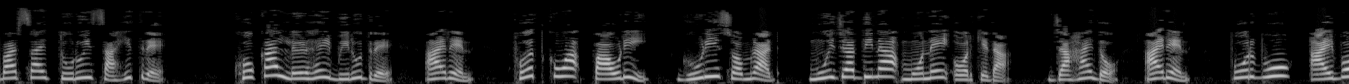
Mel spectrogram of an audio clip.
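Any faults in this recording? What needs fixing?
Across the whole speech recording the top end stops dead at about 15.4 kHz, and the low-bitrate coding artefacts of an earlier encode remain audible beneath an otherwise clean-looking high-bitrate MP3. This is likely low-bitrate audio saved at a high bitrate: a small, heavily compressed file, one that points to something like a 24 kbit/s WMA stage, was re-encoded at a generous bitrate, which enlarged the file but could not restore the detail or bandwidth the first encoder discarded. To prevent it, encode once from the original uncompressed source rather than from a compressed copy.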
